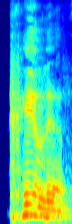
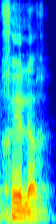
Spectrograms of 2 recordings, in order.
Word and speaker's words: Heller: Pronúncia correta, porque é um sobrenome alemão. Sou descendente de alemão. Pronúncia correta lá no sul é Hiller. Hayer. Ah, mas poxa vida, pode me chamar de Heller. Heller.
